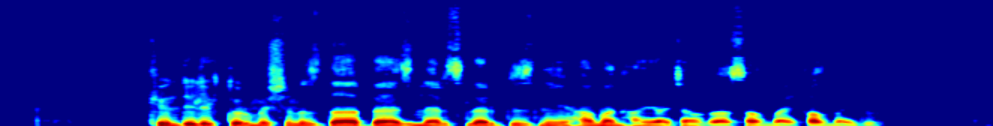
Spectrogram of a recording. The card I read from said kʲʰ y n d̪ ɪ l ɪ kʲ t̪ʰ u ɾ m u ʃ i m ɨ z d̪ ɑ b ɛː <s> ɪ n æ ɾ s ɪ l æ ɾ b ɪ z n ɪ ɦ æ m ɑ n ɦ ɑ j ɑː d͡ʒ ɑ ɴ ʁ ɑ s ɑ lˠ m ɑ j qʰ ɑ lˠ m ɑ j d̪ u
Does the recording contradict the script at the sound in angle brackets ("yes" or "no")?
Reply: yes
